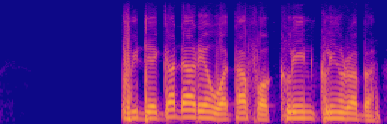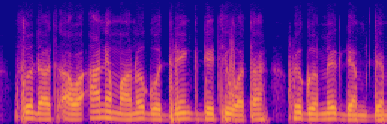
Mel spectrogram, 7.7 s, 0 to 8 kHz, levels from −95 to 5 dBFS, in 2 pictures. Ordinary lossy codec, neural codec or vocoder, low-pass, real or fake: Opus, 24 kbps; none; 7.2 kHz; real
